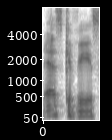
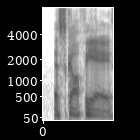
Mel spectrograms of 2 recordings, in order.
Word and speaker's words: Escoffier: Mizuki's, Veressa's, and yeah, and Escoffier's that just came out recently. Escoffier, sorry. Keep pronouncing her name wrong.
